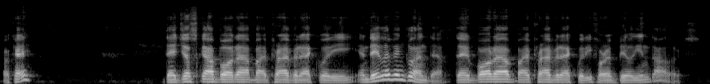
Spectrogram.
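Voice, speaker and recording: A man born in Turkey, hosting a live chat, talking bluntly and with profanity, telling animated stories. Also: on the low side, a little fast, no room sound, studio quality. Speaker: host. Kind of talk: casual livestream chat.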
